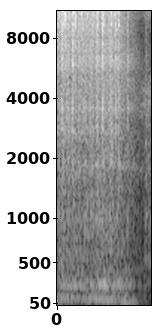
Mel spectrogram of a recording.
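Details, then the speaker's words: Old sewing machine after unseizing with oil, run slow 3 to 5 minutes, now at full speed; fast even mechanical chatter with no belt-slip squeal, then winds down. Normal running. "And as you can hear, no belt slippage. Everything is moving fine."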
